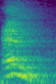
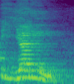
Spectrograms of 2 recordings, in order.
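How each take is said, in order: First: It starts with a plain e vowel. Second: It starts with a y sound before the vowel. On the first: The speaker calls it right. "ए एडक्याचा ए एन" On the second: The speaker calls it wrong. "Not यन"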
